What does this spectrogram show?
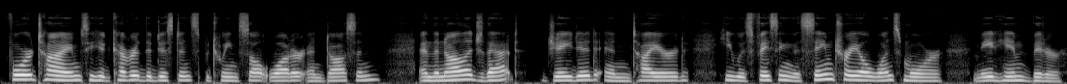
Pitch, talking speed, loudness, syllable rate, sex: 185 Hz, 170 wpm, -16 LUFS, 4.6 syllables/s, female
